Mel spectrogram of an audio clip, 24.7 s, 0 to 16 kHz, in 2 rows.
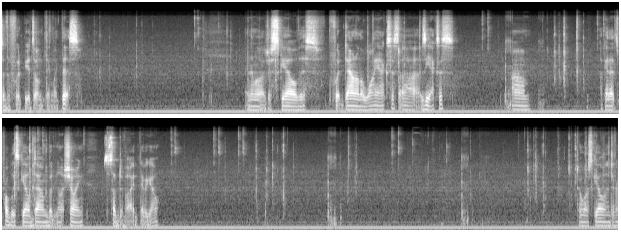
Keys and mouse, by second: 0.5-2.8 drag, 5.3 ctrl+a, 11.1 ctrl+a, 17.8 ctrl+a, 23.0 ctrl+a.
